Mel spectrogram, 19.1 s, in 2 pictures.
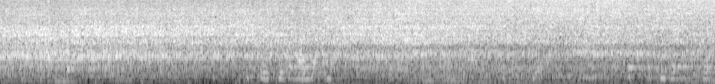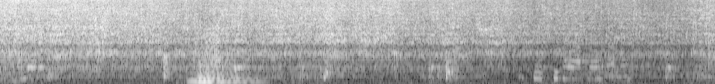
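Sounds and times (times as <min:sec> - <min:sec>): food sizzling in a pot: 0:00.0 - 0:19.0
brief low hum: 0:12.0 - 0:13.4.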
